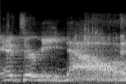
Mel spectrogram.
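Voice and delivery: hammed-up command. Waiting for the new poll to open, hammed-up shout. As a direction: bellow it dramatically, drawing out the last word.

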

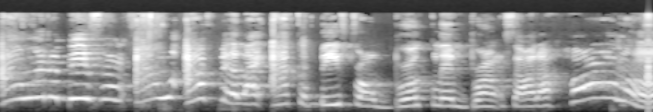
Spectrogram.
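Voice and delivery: put-on New York accent. She fakes a New York voice for her friends, lightly. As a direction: play a wannabe Brooklyn girl, lightly New York. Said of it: "you gonna hear that accent".

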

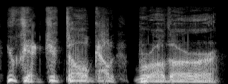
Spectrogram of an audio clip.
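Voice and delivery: hammed-up wrestler promo; Hulk Hogan voice. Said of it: "And I'll be like".

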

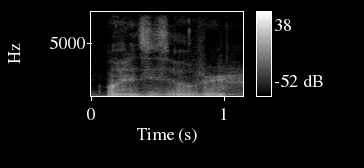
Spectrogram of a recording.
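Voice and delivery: tired mumble. Retold or imitated. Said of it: "I was like".

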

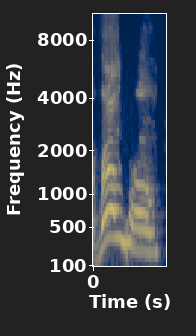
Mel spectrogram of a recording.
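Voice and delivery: loud, high mock greeting; hearty call. Teller signs off the scene, loud high call. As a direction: belt it out high and quick.

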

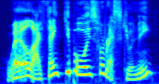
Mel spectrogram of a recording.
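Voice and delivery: high, loud put-on voice; high-pitched storybook figure; grateful cartoon character. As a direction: thank them in a high character voice. Rescued Hummus thanks the boys.

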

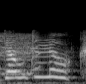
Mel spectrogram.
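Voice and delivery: high, loud and slow through tears; a distraught cry; weeping. Acted. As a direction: plead through sobs. Mother and daughter weeping.

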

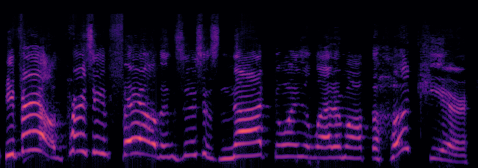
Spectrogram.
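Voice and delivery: loud, high mock outrage; high-energy, punched-out storytelling; animated recap. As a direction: exclaim it like a dramatic recapper. Drops impression, mock-dramatic recap.

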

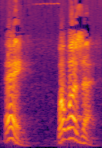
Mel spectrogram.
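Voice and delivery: loud, high alarmed calls into the receiver; shouting into the phone. Acted. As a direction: yell down the line for him. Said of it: "[name], stop shouting".

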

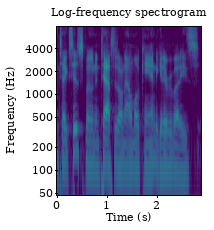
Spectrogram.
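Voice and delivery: ordinary talk

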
